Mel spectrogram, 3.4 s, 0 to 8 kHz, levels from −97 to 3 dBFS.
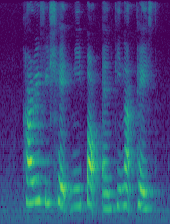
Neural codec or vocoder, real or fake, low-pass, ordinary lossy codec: none; real; none; none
